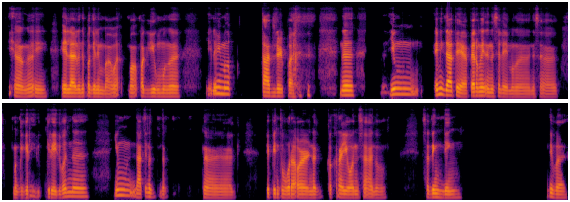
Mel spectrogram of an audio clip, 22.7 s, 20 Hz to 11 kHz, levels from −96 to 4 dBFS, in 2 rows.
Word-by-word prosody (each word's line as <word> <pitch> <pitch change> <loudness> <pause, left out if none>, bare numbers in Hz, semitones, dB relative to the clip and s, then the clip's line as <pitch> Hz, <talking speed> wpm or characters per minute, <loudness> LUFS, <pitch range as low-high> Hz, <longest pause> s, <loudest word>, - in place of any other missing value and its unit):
Kaya 125 - +1
nga, 125 +3 -1
eh, 115 -1 -4 0.2
eh, 125 - +6
lalo 115 0 +6
na 125 - -3
'pag 120 -2 -1
halimbawa 110 -2 0 0.2
ma 115 -1 0
'pag 120 - 0
yung 115 -1 -1
mga 115 0 -1 0.5
yun - - -5
lang, - - +2
yung 205 -1 +1
mga 195 - -1 0.6
toddler 125 -2 +5
pa - - +1 0.9
na 160 0 +4 0.7
yung 190 +2 +5 0.7
I 170 - +6
mean 195 - +3
dati, 150 -3 +8
ah, 110 - +3
pero 135 +4 +6
ngayon 140 -3 +3
ano 120 - -2
sila, 115 +1 -4
eh, - - -7
mga 105 0 -6
nasa 100 0 -7 0.5
maggre-grade 115 +8 -5
grade 115 -3 0
1 135 +4 -1
na, 145 - +1 0.8
yung 190 -1 -2
dati 120 +5 0
nag 135 -3 -3
nag - - -10 1.8
nagpipintura 115 - -1
or 110 0 +4
nagka-crayon 110 -1 0
sa 105 -1 -3
ano, 105 +1 -9 0.7
sa 120 - -5
dingding. 115 -2 -1 1.7
'Di 135 - -1
ba? 115 -2 -2
115 Hz, 125 wpm, -24 LUFS, 110-130 Hz, 1.8 s, dati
